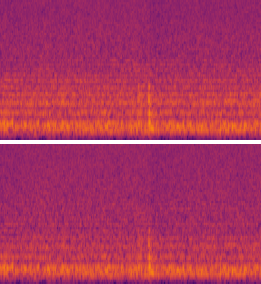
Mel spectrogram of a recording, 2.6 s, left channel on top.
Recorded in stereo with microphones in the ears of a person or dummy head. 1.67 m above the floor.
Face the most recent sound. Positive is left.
turn(degrees=30)  # may be behind; listen again after turning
